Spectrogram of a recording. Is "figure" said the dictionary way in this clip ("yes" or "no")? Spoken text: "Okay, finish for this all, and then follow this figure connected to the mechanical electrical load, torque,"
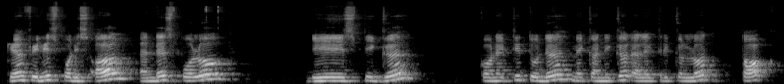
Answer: no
